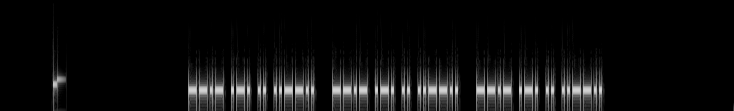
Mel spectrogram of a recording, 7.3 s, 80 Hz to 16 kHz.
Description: Morse code, heard as a keyed tone, about 44 wpm, 700 Hz. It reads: QRI? QRI? QRI?
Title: Q-Codes Repeated 3x 45wpm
